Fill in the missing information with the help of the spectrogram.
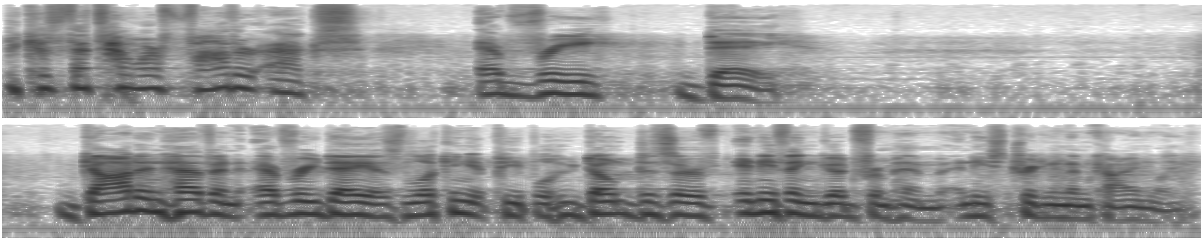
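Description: A man's voice: mid-range voice, normal speed, sharp tone, husky, big-room sound. A man preaching a sermon in a conversational way, with sarcastic asides and acted-out quotes. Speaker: pastor.

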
